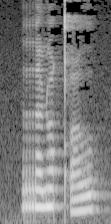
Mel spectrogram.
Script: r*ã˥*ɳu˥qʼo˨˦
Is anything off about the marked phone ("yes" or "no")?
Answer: yes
